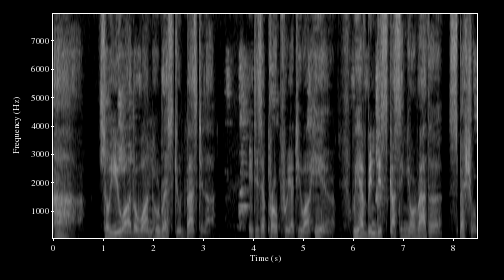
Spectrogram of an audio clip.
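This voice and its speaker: A man speaks in a put-on character voice with a very deep, low pitch. His intonation is lively and his pace moderate. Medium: video game. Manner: calm, formal.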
